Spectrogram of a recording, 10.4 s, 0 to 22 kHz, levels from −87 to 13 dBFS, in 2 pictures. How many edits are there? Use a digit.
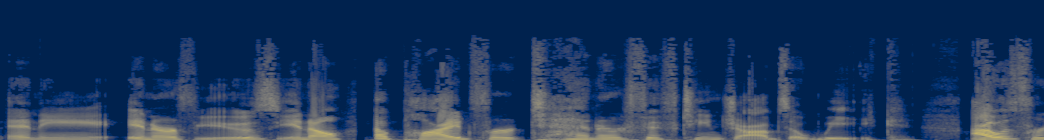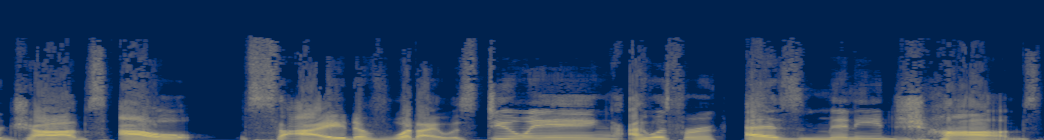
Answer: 3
